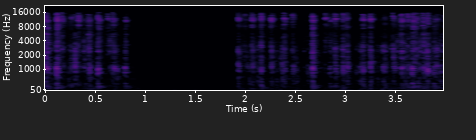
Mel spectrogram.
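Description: An Azio rose-gold retro mechanical keyboard with a metal frame and round plastic keycaps is typed on with the fingertips of both hands. Rapid, clicky keystrokes with a low thock and bright clatter break off into a short near-silent pause, then resume in a steady burst.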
